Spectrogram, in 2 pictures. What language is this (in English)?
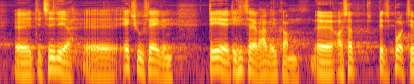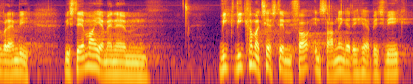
Danish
